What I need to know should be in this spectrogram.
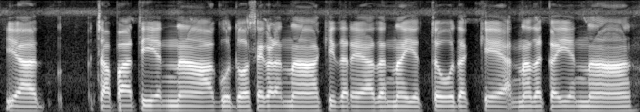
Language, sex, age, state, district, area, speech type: Kannada, male, 45-60, Karnataka, Chikkaballapur, rural, spontaneous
